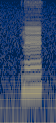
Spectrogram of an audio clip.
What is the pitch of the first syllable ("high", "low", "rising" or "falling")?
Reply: high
